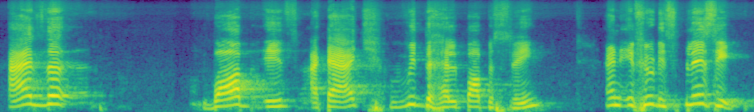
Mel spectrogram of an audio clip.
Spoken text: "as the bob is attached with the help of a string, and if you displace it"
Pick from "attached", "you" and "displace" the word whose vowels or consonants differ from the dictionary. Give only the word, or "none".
none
